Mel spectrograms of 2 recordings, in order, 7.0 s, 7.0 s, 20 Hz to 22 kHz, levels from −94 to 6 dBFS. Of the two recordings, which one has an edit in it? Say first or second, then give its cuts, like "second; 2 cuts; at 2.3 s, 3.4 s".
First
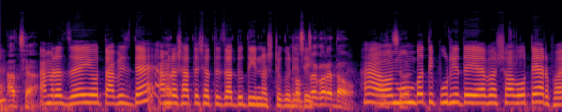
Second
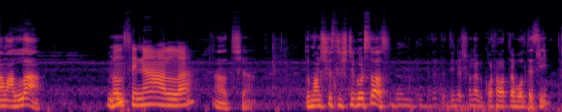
second; 1 cut; at 5.7 s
